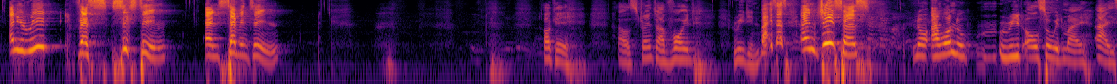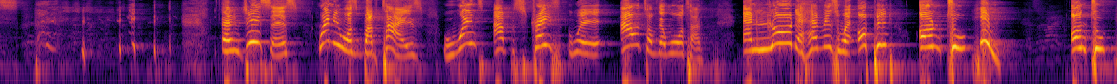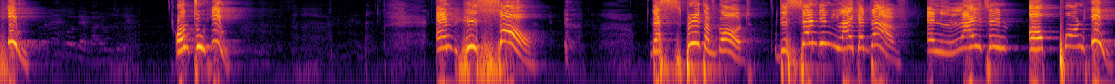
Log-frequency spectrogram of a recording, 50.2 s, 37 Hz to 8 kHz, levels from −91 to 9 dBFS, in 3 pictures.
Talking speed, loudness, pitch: 80 wpm, -10 LUFS, 335 Hz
